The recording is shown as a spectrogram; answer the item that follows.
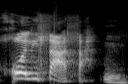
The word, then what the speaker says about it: Rolihlahla: No, let me pronounce it correctly. Rolihlahla, which means troublemaker.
